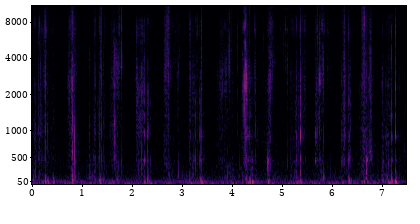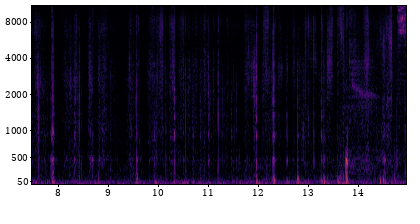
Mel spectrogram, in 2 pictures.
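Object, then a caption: Paperback book with paper sticky tabs. A black paperback book with yellow paper sticky tabs along its top edge is held and rubbed by nitrile-gloved fingers. The result is a dense, continuous stream of soft crinkling, scratchy rustles and quick papery ticks, bright and crisp with a low, muffled body beneath. It stays fairly quiet and even throughout, with a few sharper crackles standing out.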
